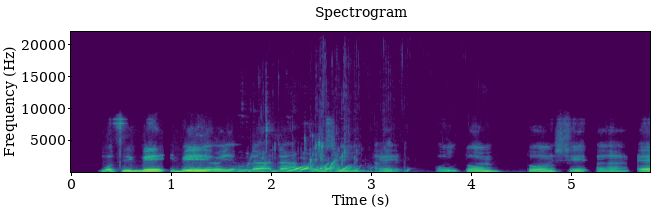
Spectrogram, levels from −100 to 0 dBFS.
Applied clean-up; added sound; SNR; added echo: neural mask model DeepFilterNet 3.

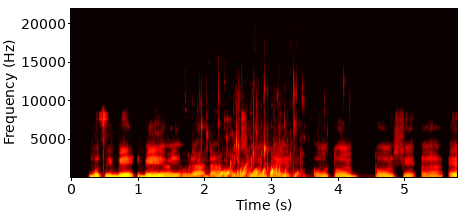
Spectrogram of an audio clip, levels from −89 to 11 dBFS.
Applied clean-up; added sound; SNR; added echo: neural mask model RNNoise.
